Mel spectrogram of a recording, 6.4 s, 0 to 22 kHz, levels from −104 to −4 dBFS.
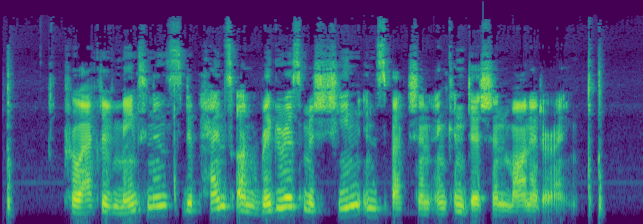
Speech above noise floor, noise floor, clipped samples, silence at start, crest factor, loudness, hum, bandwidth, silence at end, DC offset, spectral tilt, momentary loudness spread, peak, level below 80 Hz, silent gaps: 24 dB; -42 dBFS; under 0.1%; 0.05 s; 18 dB; -17 LUFS; none; 16.5 kHz; 0.4 s; under 0.1%; 0 dB/octave; 12 LU; 0 dBFS; -72 dBFS; none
